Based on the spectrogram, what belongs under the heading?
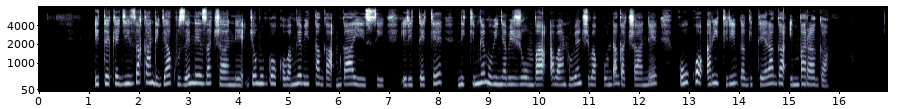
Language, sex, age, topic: Kinyarwanda, female, 36-49, agriculture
